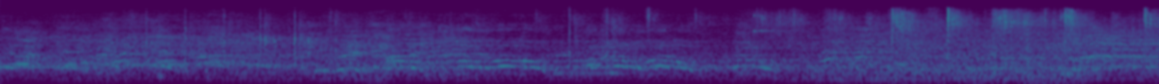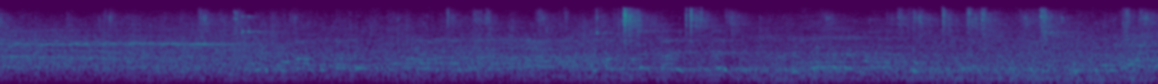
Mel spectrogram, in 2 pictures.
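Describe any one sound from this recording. Fencers' feet tap and shuffle quickly on a hard floor.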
